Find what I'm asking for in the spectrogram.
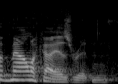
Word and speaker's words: Malachi: Mose bis Malachi, right? Is that how you say it? – Yes.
